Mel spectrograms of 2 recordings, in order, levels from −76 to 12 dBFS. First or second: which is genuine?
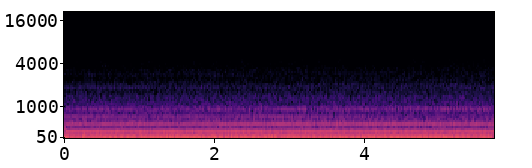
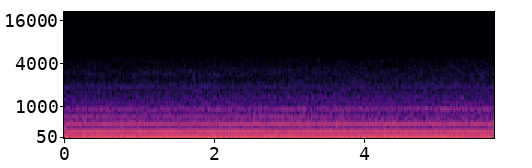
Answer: first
